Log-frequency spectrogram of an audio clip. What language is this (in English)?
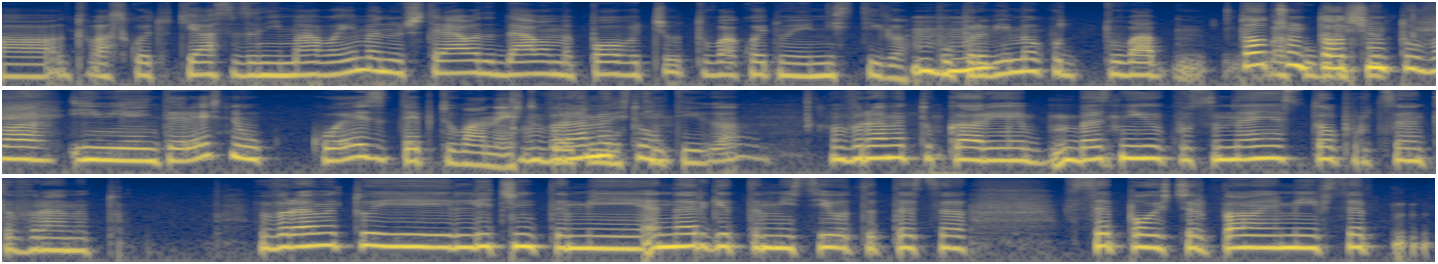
Bulgarian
